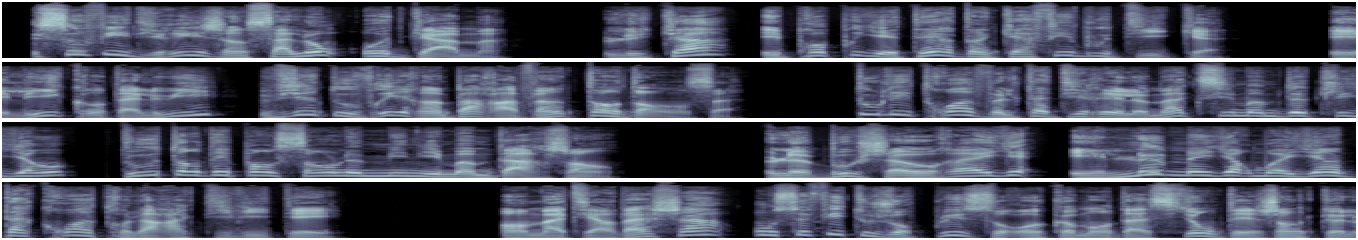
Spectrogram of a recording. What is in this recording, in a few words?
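French commercial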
